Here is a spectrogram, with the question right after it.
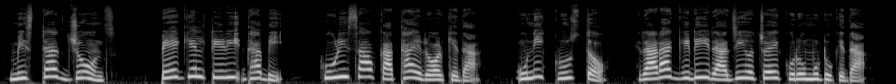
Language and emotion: Santali, neutral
